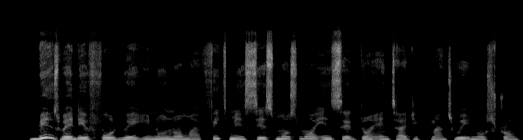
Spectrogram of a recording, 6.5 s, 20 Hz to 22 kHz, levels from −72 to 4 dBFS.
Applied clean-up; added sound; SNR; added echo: neural mask model Resemble Enhance denoiser.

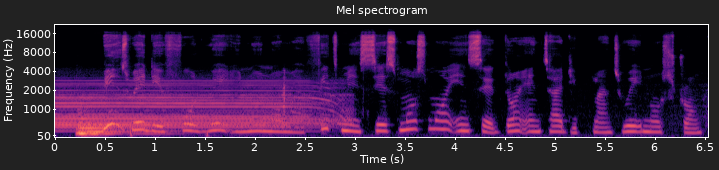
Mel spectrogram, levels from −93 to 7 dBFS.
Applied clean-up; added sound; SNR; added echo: none; Camera + Bowed string instrument; 1 dB; none.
